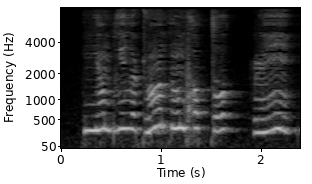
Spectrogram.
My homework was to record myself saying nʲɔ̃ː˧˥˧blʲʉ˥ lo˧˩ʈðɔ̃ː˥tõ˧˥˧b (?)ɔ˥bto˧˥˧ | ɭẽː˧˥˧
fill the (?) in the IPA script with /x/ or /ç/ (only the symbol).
x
